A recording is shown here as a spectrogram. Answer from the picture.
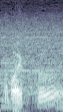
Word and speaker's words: Poipu: Now the correct pronunciation of Poipu is Poipu.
